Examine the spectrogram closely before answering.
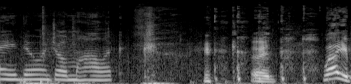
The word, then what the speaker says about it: Michalec: hi lovely Sharon how are you doing Joe Moloch why are you pronounced it right I always pronounce it right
